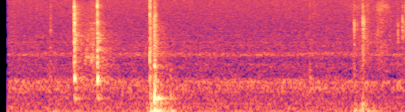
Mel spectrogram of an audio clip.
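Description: A Rubik's-style speedcube being handled: a couple of quick light clicks, then one louder knock, and a softer one near the end.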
